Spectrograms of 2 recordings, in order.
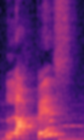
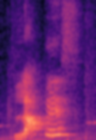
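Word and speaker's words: lápiz: laugh is okay so because we have this accent mark on top of a we would put more stress on a so it would be L lapis lapis in Spanish it would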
